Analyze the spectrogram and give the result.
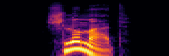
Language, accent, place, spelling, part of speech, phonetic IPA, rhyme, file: German, Germany, Berlin, schlummert, verb, [ˈʃlʊmɐt], -ʊmɐt, De-schlummert.ogg
- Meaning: inflection of schlummern: 1. third-person singular present 2. second-person plural present 3. plural imperative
